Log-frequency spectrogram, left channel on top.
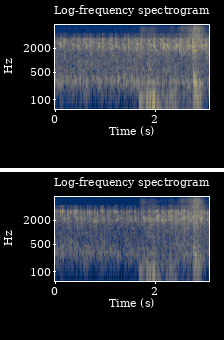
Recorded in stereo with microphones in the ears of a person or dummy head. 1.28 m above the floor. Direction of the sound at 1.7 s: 10° right (ahead or behind).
